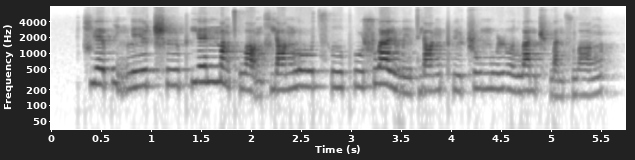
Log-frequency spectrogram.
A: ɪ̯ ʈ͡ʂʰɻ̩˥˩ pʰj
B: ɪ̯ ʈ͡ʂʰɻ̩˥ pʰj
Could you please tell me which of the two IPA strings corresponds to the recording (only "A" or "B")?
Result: B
